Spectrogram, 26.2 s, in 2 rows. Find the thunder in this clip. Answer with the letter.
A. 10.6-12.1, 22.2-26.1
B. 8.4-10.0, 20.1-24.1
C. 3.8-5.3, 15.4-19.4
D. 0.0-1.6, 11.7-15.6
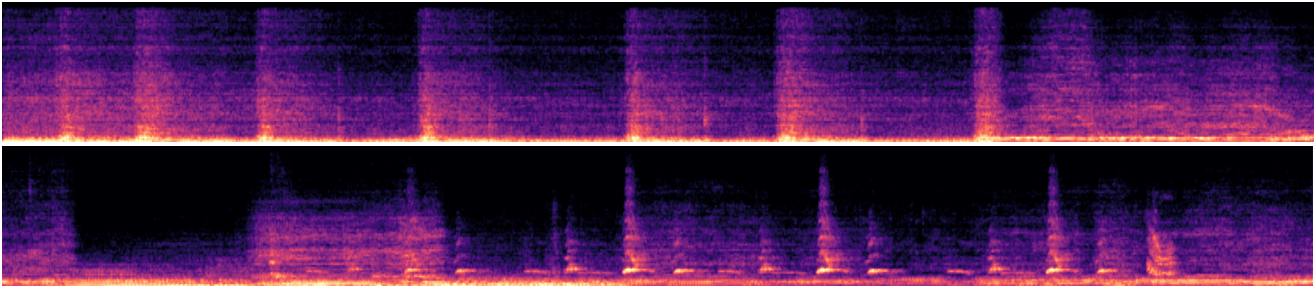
C.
